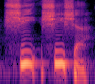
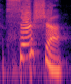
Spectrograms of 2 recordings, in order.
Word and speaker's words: Saoirse: Shisha. – No, it's pronounced... – Not Shisha. – Saoirse. Not... – You're so... Oh my God, you've had too much beer. Saoirse, like inertia.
